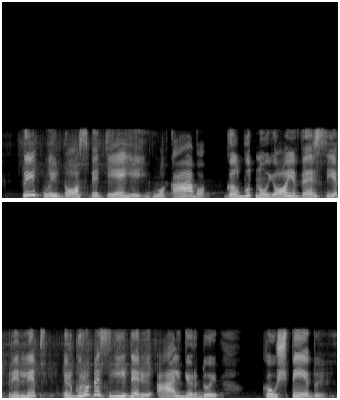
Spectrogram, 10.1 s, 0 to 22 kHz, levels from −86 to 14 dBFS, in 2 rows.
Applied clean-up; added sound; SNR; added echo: neural separator model SepFormer DNS4.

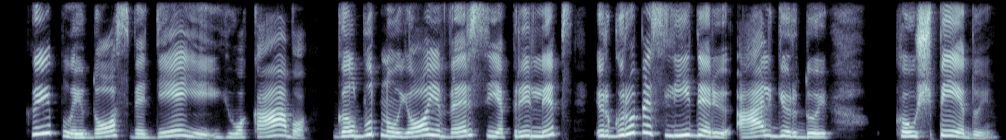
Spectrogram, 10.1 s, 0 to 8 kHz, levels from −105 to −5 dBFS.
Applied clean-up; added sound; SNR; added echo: none; none; none; none.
